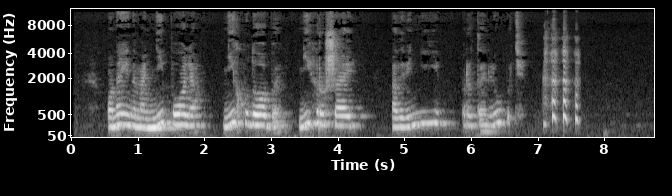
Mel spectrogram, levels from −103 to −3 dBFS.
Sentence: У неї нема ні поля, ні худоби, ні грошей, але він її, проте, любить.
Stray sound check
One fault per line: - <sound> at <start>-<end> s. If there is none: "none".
- laugh at 7.1-7.7 s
